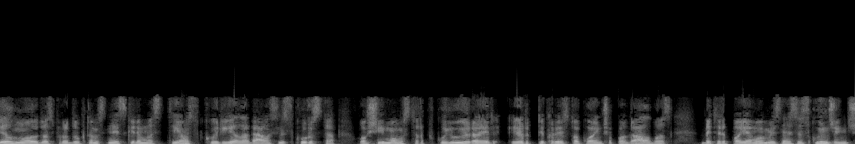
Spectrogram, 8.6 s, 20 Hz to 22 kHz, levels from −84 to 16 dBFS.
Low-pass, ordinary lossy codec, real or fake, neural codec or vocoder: 7.2 kHz; AAC, 32 kbps; fake; codec, 16 kHz, 2 kbps, FreqCodec, smaller model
